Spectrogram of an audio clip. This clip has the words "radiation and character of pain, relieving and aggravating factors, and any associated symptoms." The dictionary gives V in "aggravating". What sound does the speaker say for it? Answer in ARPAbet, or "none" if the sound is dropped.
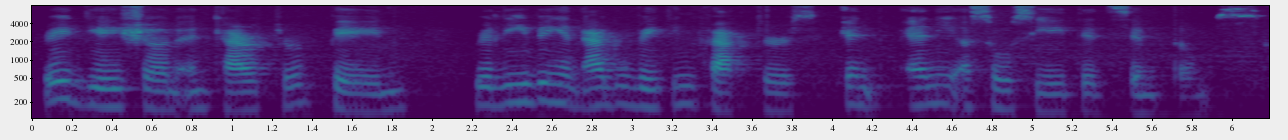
V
